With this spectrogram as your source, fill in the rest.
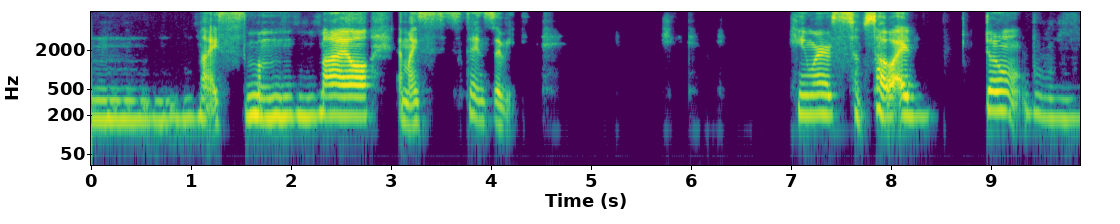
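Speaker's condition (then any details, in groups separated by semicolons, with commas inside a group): Stuttering; stutter since childhood, more severe when younger, quiet child avoiding speaking, NSA workshop in Fort Lauderdale; still stutters, no problems communicating at work, growing confidence; more comfortable the more people spoken to, sound repetitions; repeated sounds, prolonged sounds, blocks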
